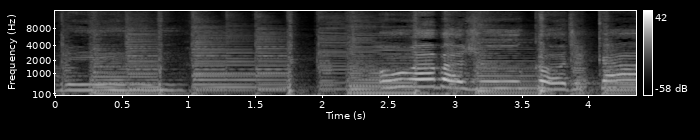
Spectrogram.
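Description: Music: an acoustic guitar playing chords in Brazilian MPB voice-and-guitar style, with a melody line that bends in pitch a little past halfway.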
